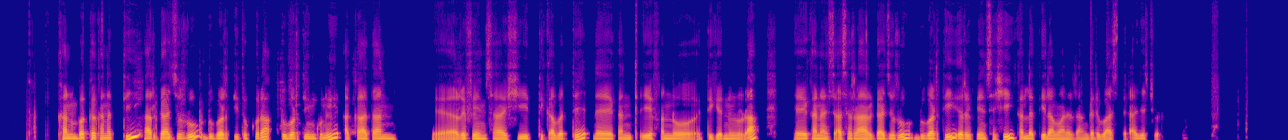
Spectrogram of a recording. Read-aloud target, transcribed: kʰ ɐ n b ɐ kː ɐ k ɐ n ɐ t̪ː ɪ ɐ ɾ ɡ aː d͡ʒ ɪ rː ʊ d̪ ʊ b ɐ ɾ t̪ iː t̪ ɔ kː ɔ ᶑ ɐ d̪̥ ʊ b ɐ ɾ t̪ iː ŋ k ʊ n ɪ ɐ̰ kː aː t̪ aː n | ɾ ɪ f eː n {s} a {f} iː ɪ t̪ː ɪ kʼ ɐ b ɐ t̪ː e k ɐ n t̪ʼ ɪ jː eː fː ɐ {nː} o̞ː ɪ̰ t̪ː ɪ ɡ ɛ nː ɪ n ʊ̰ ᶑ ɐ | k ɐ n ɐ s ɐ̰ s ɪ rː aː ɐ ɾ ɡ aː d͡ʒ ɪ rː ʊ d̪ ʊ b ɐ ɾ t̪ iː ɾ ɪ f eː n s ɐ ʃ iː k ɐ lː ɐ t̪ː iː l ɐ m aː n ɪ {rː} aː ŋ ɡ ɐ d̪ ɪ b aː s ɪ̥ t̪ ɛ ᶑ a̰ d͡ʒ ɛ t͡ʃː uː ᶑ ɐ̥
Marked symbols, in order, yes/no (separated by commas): yes, no, yes, yes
